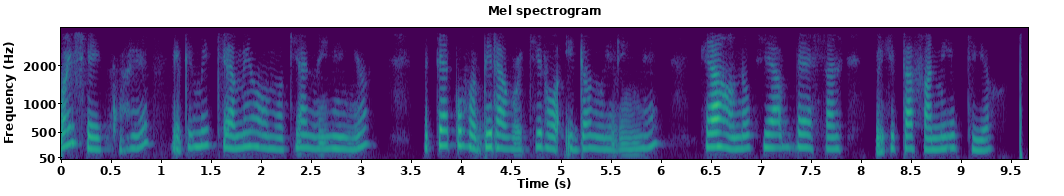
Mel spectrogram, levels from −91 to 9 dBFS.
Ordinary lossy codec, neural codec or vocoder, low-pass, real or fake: none; codec, 16 kHz, 1.1 kbps, Voila-Tokenizer; 3.6 kHz; fake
